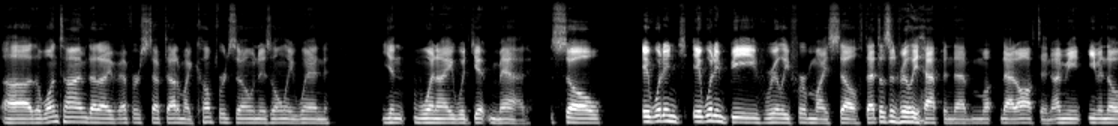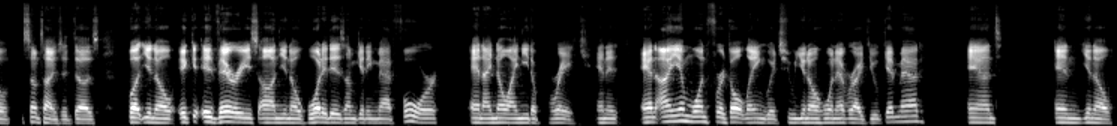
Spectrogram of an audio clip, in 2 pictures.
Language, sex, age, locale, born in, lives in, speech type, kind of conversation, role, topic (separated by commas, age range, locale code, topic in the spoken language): English, male, 20-24, en-US, United States, United States, conversation, unstructured, none, When have you stepped outside your comfort zone, and what did it teach you about yourself?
